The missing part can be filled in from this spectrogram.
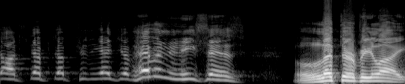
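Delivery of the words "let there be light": very deep, low, loud, booming proclamation voice. Telling the creation story, the speaker does his God voice. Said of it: "That's my God voice".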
